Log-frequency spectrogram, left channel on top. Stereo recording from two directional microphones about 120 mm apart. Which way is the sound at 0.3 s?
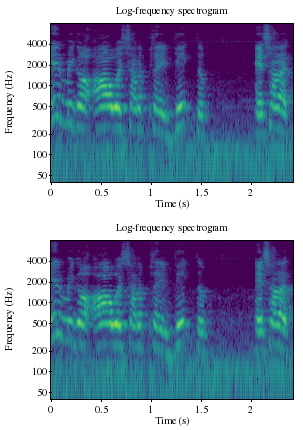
25° left (ahead or behind).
